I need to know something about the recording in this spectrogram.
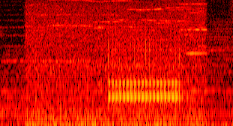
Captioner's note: phone ringing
